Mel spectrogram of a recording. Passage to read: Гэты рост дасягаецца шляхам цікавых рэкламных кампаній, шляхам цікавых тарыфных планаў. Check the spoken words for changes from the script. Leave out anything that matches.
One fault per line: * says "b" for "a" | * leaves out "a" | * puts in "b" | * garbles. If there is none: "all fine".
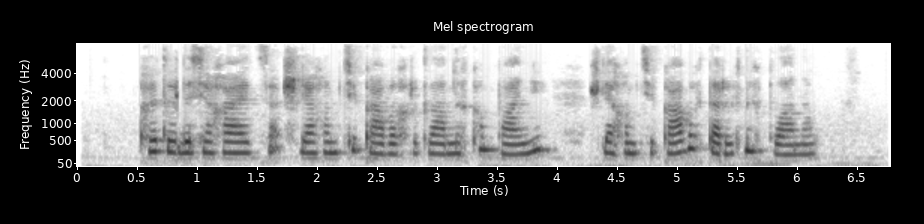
* leaves out "рост"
